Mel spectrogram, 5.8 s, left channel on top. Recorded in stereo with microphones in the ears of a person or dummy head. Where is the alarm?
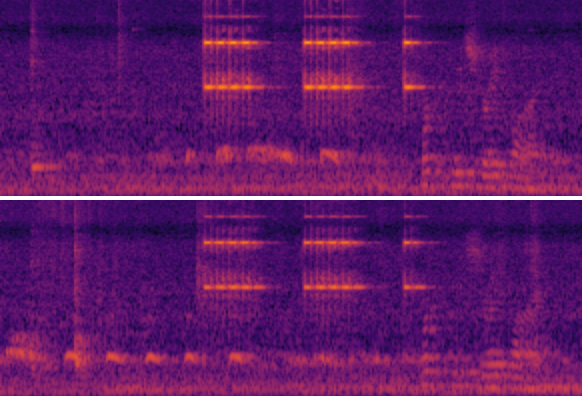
20° left (ahead or behind), 2.5 m.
